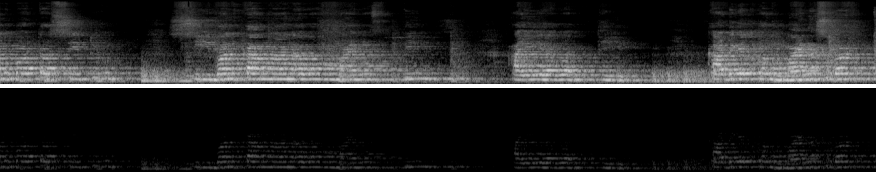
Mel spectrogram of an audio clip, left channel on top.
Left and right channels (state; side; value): quieter; right; 37.3 dB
